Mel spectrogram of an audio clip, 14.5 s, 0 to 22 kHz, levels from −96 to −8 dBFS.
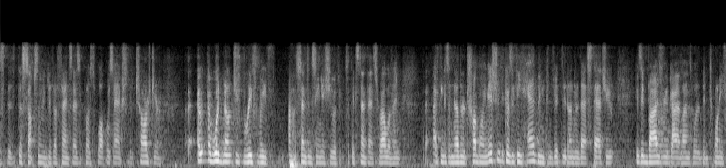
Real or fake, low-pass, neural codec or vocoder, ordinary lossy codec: fake; 7.2 kHz; codec, 32 kHz, 1.9 kbps, SNAC; Opus, 16 kbps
